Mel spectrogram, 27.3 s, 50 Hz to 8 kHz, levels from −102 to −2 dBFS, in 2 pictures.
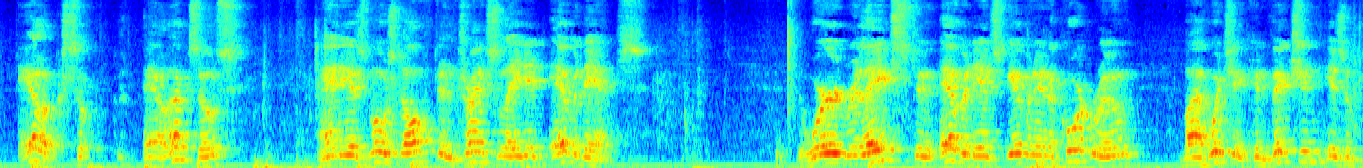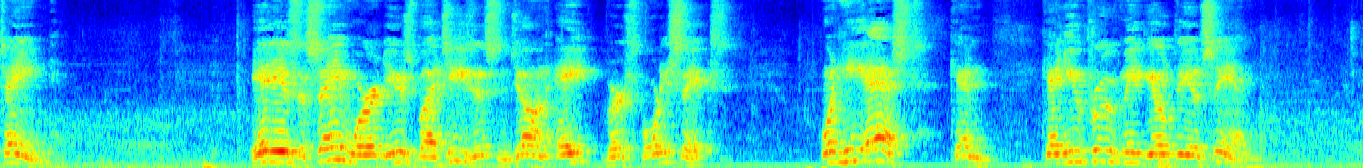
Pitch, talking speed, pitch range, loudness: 145 Hz, 100 wpm, 125-165 Hz, -28 LUFS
